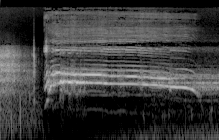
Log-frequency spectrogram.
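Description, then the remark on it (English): A person imitates a long, loud scream, one sustained high-pitched cry lasting about three seconds after a brief noisy start, steady before it trails off. “I don't know if I can do that scream. I can hear it really, really clearly. I'll try, but I think it won't be like that.”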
